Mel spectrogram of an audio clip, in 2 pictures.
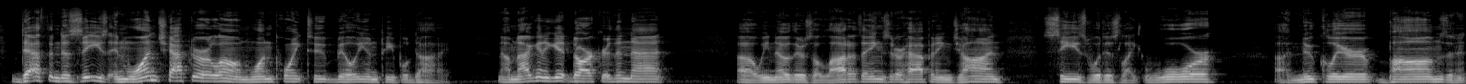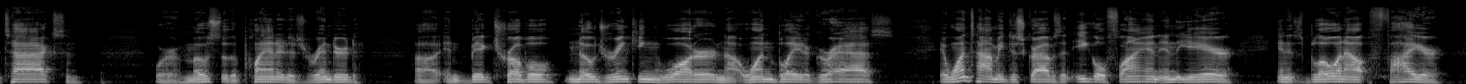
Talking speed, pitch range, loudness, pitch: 160 wpm, 105-120 Hz, -25 LUFS, 115 Hz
